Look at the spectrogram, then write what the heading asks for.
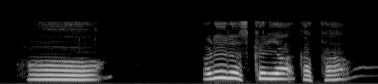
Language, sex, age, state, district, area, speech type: Santali, male, 45-60, West Bengal, Malda, rural, spontaneous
